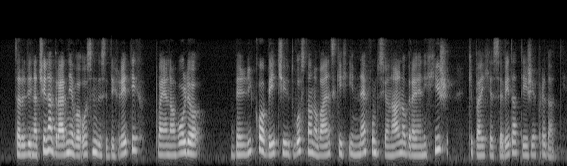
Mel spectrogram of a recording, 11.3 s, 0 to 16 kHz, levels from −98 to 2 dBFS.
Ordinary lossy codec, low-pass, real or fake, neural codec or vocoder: AAC, 96 kbps; 7.2 kHz; fake; codec, 16 kHz, 0.8 kbps, ZipCodec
